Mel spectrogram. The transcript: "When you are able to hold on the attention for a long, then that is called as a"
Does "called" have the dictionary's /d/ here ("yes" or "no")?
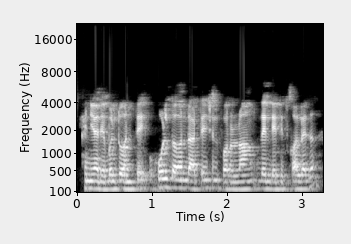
no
